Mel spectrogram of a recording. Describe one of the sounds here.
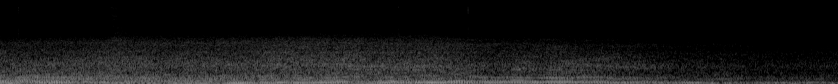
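A spoon clinks and scrapes inside a cup as a drink is stirred.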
